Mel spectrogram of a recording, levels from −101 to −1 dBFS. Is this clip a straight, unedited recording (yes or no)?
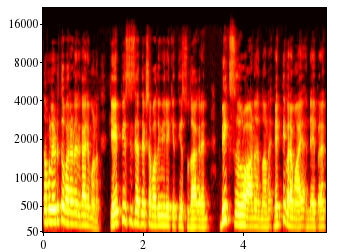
yes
